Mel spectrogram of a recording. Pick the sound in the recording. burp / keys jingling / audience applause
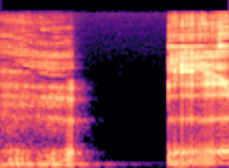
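burp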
